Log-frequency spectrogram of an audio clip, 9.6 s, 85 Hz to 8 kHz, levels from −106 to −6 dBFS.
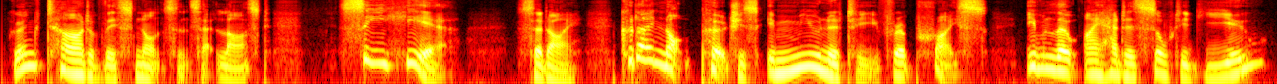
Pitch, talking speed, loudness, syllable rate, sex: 165 Hz, 155 wpm, -21 LUFS, 5.0 syllables/s, male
